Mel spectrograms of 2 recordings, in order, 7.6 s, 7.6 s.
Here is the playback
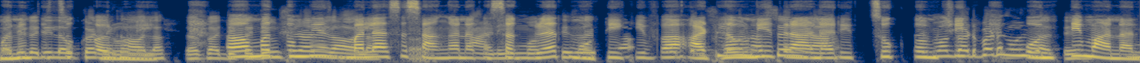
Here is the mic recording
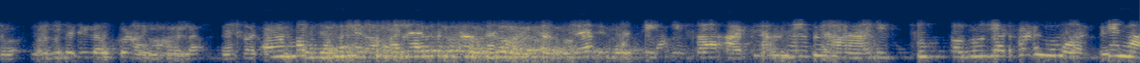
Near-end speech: present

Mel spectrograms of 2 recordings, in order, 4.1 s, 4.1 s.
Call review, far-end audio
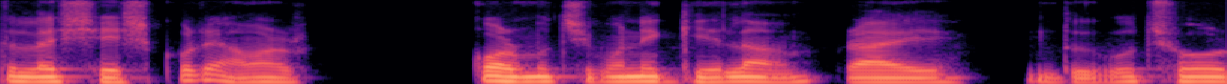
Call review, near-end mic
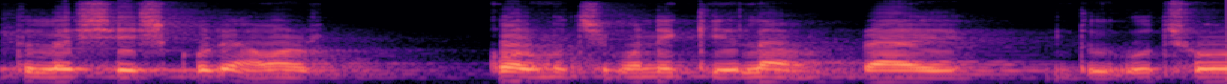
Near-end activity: none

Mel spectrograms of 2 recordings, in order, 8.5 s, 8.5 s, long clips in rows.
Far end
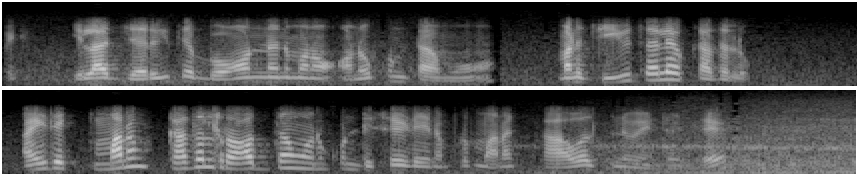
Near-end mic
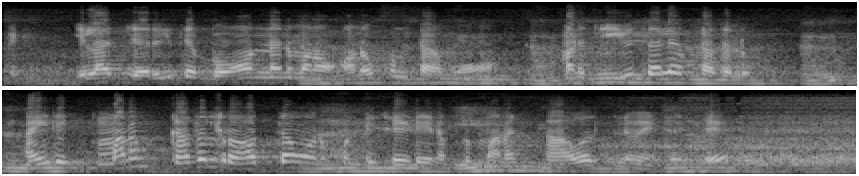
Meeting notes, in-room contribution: present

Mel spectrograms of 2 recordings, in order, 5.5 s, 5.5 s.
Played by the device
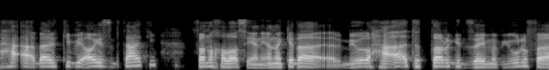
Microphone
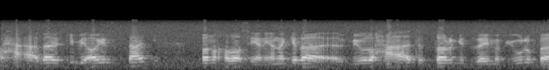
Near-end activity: none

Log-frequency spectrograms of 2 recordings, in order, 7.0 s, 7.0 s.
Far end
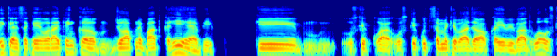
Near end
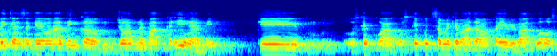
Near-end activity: none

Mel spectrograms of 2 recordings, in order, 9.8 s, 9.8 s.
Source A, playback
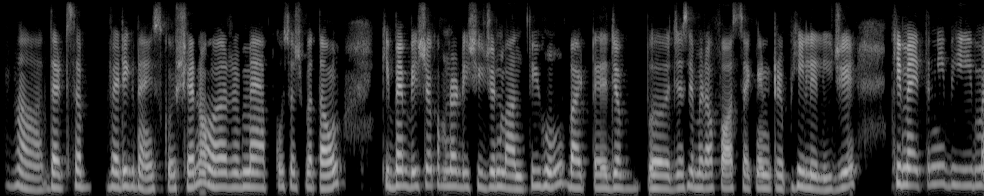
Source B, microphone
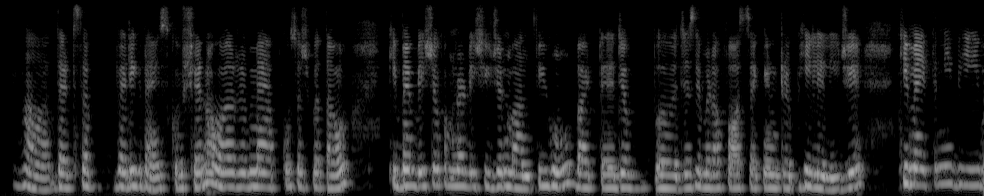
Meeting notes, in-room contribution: none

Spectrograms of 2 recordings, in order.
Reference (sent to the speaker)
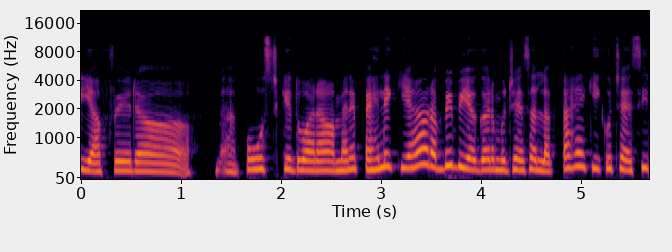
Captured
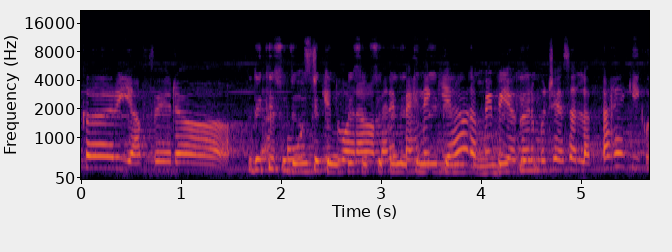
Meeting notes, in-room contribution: present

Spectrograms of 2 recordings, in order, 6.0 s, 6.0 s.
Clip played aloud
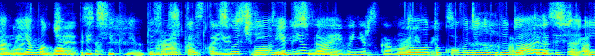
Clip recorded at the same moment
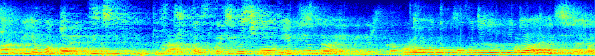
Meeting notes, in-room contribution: none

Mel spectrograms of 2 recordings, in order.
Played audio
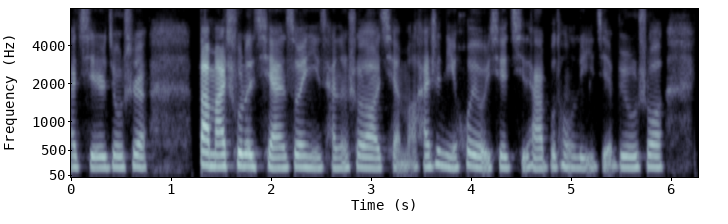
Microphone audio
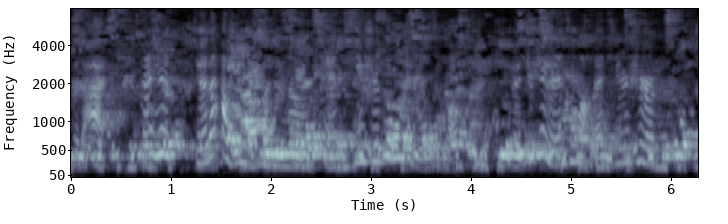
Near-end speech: present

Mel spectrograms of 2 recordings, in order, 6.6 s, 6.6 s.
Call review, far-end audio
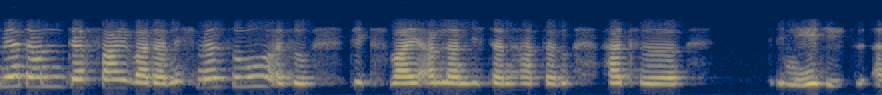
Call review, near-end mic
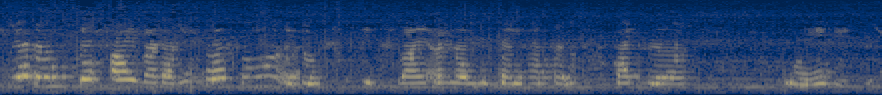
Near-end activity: none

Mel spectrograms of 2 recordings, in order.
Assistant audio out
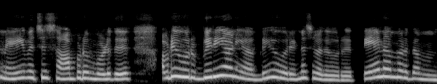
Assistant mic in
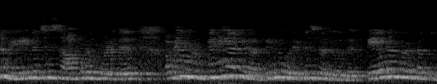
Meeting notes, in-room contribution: none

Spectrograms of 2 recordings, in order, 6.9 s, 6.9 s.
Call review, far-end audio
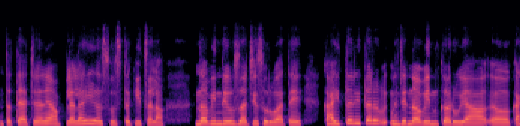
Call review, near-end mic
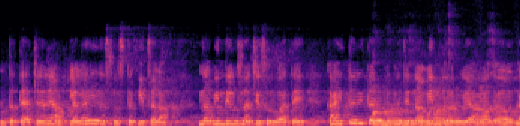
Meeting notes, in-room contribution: present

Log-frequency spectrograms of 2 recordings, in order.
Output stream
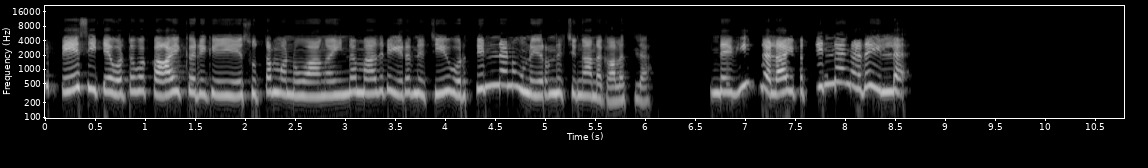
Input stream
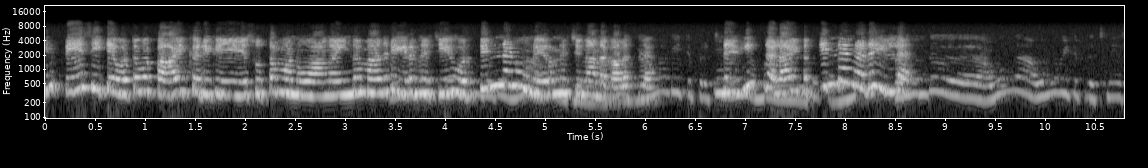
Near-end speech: present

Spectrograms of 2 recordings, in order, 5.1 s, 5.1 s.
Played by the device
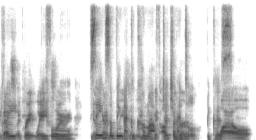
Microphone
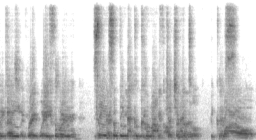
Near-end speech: none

